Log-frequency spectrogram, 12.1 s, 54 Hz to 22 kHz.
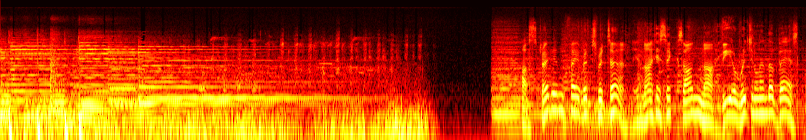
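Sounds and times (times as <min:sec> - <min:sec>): guitar music: 0:00.0 - 0:04.8
dog panting: 0:02.2 - 0:06.6.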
